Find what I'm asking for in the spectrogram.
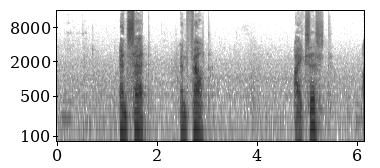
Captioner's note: none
